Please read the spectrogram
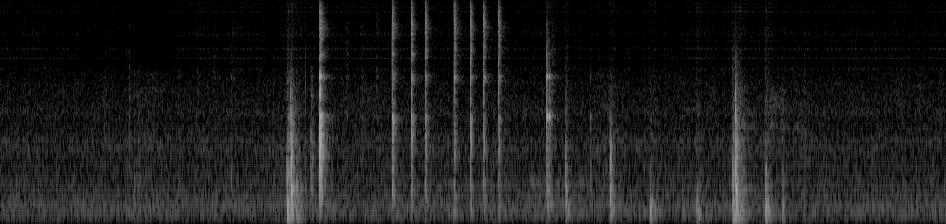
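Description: A makeup brush knocking and clinking against a hard powder container: a run of sharp, irregular clinks, some with a short ring, starting about three seconds in and stopping near the end.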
